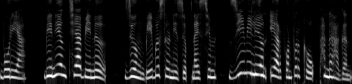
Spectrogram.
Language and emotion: Bodo, surprised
